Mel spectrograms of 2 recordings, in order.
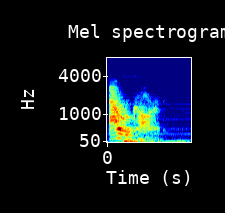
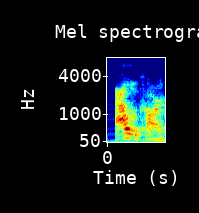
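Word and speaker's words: Alucard: they establish you know it's Dracula spelled backwards and it's the video I'm going to post here is Christen Freeman is answering this fan girl who insists that it's spelled and pronounced aruk card and he's trying to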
